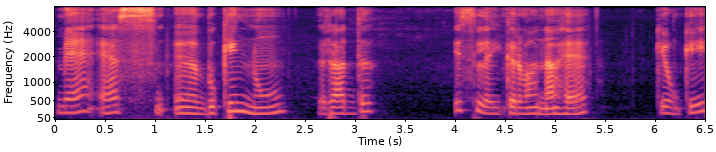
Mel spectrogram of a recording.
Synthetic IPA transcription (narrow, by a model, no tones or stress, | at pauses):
mɛ̃ːʔɛːs | bʊkɪŋɡnũː | ɾəd̪ | ɪsləiːkəɾʋaːnaːɦɛː | kjõːkɪ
